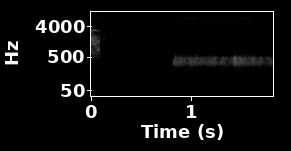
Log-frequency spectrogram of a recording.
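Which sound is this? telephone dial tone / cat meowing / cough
telephone dial tone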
